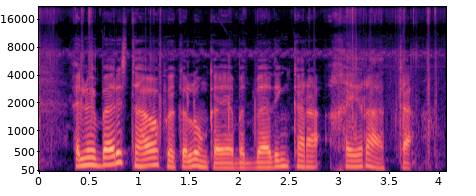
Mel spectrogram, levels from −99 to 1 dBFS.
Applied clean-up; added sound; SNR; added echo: none; none; none; none.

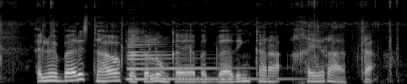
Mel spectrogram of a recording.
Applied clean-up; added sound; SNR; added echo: none; Wind instrument, woodwind instrument; 8 dB; none.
